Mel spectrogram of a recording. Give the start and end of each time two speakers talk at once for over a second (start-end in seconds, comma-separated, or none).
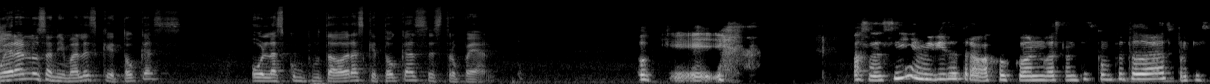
none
